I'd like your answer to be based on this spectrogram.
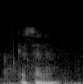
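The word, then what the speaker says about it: kasina: It's spelled K-I-S-I-N-A, Gesina.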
